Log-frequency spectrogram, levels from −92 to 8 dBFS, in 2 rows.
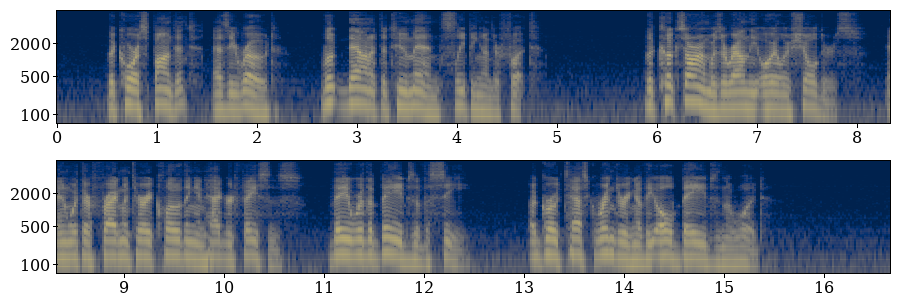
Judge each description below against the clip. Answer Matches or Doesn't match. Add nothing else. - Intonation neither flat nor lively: Matches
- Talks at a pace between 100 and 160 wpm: Doesn't match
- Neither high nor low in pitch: Doesn't match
